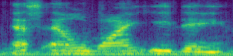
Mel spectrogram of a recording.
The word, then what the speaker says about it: Slade: Okay, Slade's third album is called Slade, Slyd, like I've been slayed.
